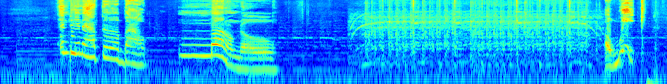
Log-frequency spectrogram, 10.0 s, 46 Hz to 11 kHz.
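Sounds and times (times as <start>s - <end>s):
machine-like whirring clatter: 5.3s - 9.1s.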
